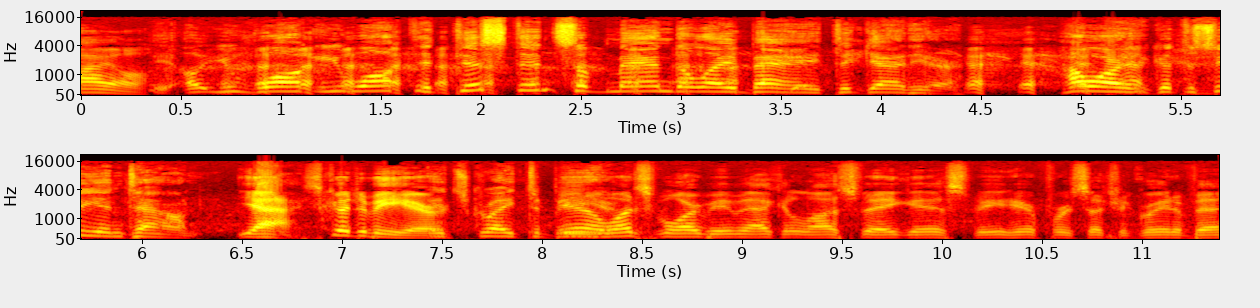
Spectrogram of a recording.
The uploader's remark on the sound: LIVE FROM RADIO ROW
